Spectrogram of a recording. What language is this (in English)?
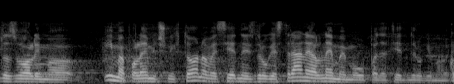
Croatian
